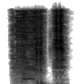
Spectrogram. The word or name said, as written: phfft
